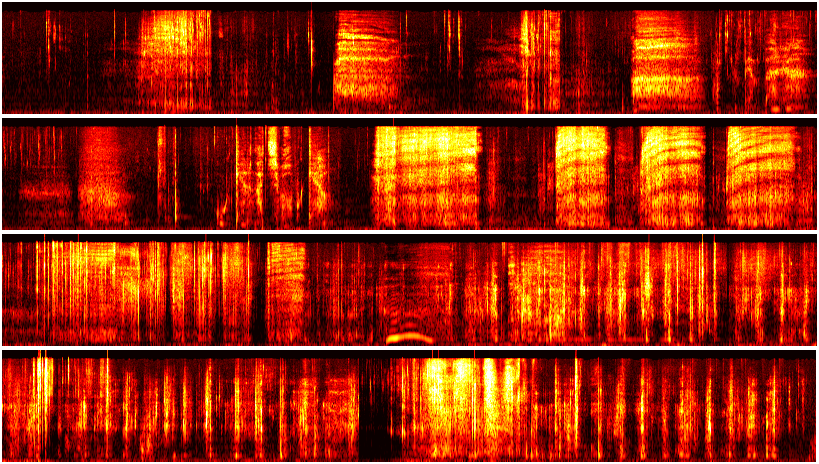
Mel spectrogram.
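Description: Close-miked eating of crab ramyeon: repeated slurps of noodles, some about a second long, with wet chewing and mouth clicks between them.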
